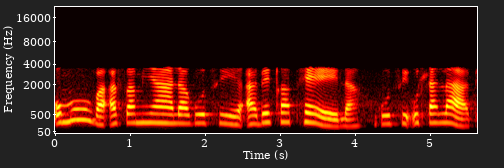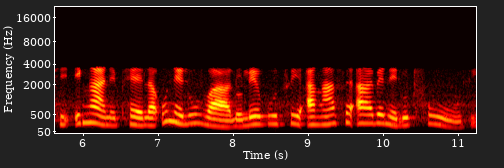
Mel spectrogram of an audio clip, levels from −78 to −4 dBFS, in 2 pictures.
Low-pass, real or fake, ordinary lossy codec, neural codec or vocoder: 3.6 kHz; real; none; none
